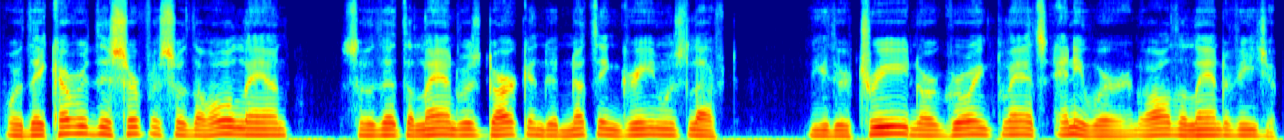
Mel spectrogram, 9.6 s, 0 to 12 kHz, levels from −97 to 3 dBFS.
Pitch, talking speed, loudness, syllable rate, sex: 140 Hz, 200 wpm, -16 LUFS, 5.4 syllables/s, male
